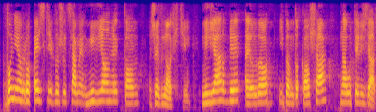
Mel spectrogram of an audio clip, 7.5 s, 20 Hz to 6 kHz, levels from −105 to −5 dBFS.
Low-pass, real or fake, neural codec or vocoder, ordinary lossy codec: 5.4 kHz; fake; codec, 16 kHz in and 24 kHz out, 0.6 kbps, FireRedTTS-2 codec; none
